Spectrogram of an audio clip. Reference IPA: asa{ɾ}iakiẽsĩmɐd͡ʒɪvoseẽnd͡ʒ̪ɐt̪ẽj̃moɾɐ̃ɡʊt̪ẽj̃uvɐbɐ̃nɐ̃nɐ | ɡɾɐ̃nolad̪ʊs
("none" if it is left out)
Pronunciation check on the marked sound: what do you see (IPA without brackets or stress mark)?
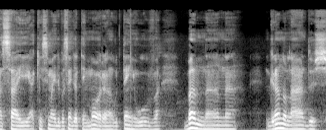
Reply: none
